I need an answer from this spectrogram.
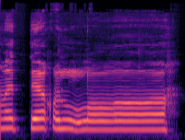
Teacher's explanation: دونوں الف لام واو بالکل نہیں پڑھنے میں آئیں گے، قاف لگے گا سیدھا لام میں، یہ حرف کیونکہ حرف شمسی کا قاعدہ ہے.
